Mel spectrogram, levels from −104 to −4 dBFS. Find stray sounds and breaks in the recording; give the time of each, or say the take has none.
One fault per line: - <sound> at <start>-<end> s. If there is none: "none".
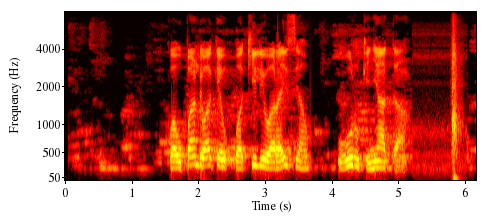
- whoosh at 5.8-6.0 s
